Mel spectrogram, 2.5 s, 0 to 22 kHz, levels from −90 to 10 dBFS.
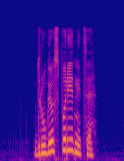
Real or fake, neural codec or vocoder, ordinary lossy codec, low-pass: real; none; none; 10.8 kHz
